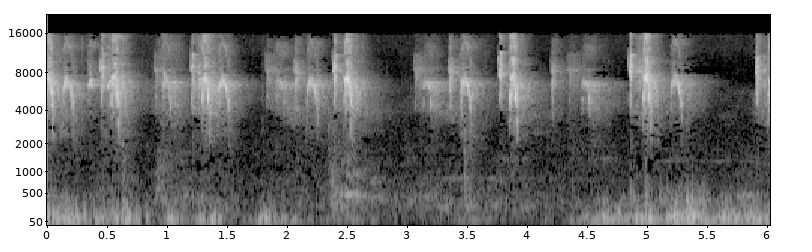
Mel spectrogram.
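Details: Double-collared seedeater, its song in the 'grego' mexida style: a fast, loud run of high, sharp chirped and twittering notes in quick bursts, one brief pause midway, then the rapid chattering phrases resume with faint low rumble beneath.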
